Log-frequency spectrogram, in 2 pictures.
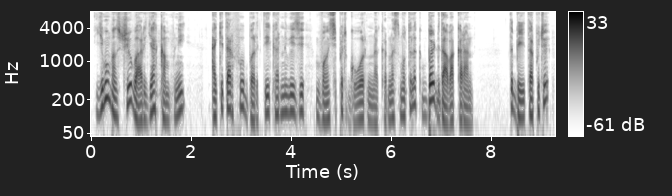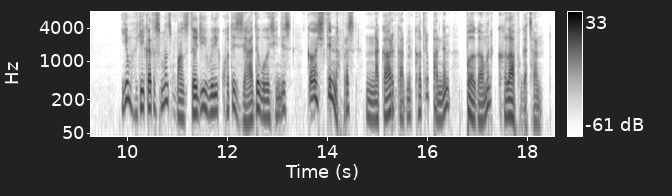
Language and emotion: Kashmiri, disgusted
